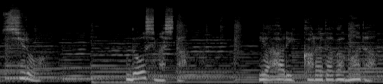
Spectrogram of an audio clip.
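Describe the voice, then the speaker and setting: A Japanese woman voicing a calm, dignified young female knight in a visual novel, formal and polite, with music behind. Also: medium pitch, quick pace, natural voice. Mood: concerned. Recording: prominent game music behind.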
